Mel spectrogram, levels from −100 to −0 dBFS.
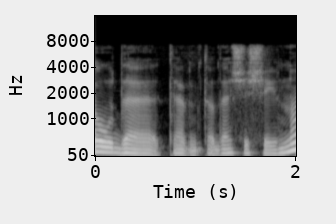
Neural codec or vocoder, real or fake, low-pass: codec, 16 kHz, 16 kbps, FunCodec, trained on Chinese and English, 50 frames a second; fake; 7.2 kHz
